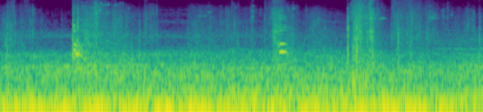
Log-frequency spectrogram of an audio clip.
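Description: Hands grab and scrape on a stone ledge.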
